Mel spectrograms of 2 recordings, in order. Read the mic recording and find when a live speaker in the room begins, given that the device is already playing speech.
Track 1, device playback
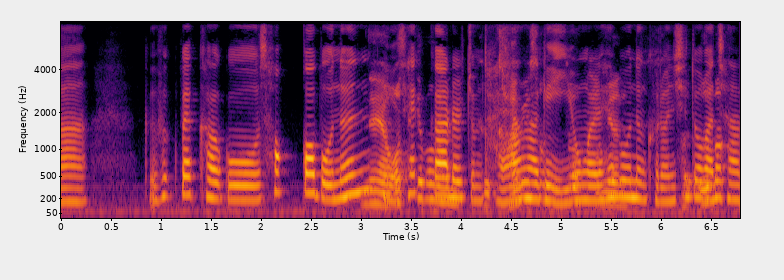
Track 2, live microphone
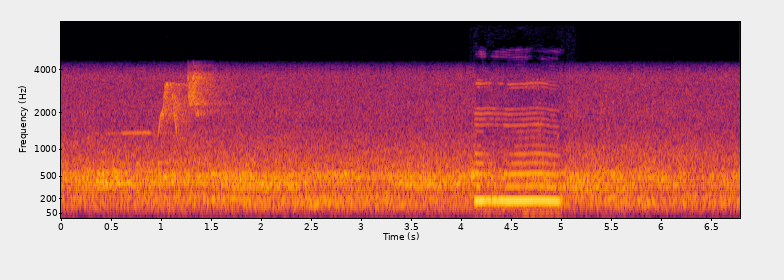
4.1 s

